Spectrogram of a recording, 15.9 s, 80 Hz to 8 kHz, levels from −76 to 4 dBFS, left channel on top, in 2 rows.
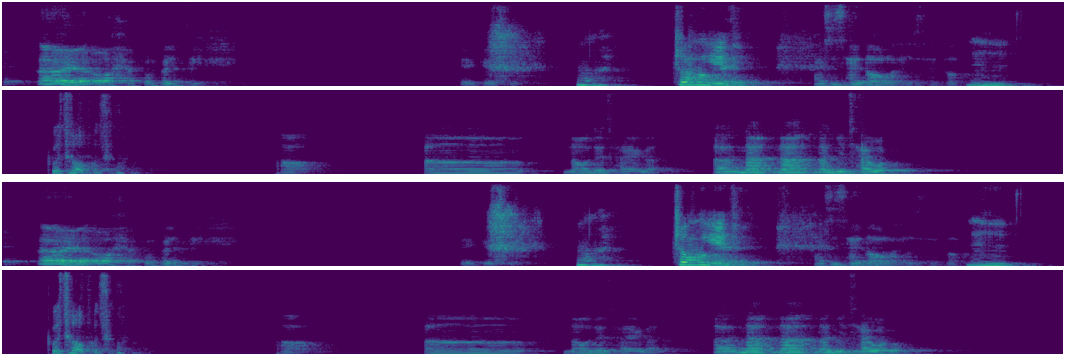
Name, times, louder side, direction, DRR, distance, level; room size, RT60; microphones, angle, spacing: voice 1, 0.3-1.5 3.4-3.7 5.1-5.6 6.1-7.2 10.1-10.3 11.1-11.9 12.2-12.9 13.3-14.6, left 1 dB, 35° left, 1.5 m, -36 dB
voice 2, 3.6-4.0 4.3-4.6 5.0-5.5 5.8-6.1 7.2-7.6 8.4-8.8, right 2 dB, 25° right, 1.2 m, -31 dB
20.5 x 19.5 x 2.6 m
head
